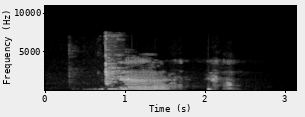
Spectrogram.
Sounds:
Sniff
